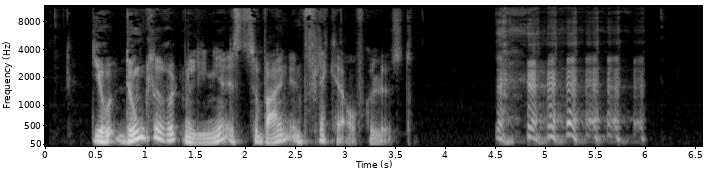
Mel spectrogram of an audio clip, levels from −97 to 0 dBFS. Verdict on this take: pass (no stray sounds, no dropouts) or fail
fail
